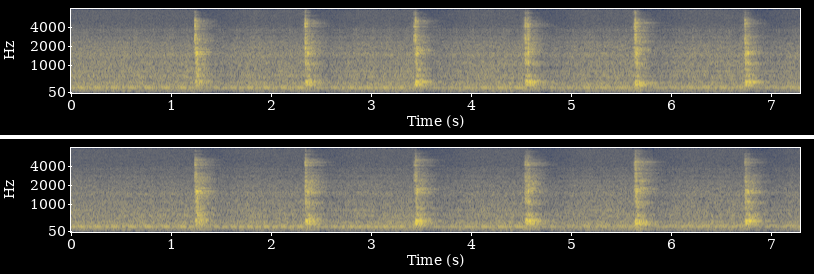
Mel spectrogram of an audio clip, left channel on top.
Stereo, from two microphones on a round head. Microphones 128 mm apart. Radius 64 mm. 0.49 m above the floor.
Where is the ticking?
60° left (ahead or behind), 2.5 m.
